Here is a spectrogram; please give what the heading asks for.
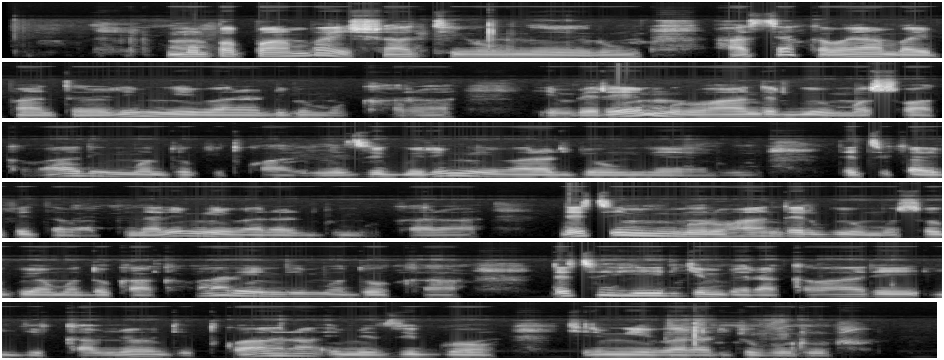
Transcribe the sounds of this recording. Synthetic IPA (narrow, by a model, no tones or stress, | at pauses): umupapawaːmbajeʃaːtʰijumŋe̞ːɾuha̰siakaβajaːmbajepaːnteɾoɾimŋiβaɾaɾjumukʰḁɾa | imbe̞ɾe̞jemuɾuhaːnde̞ɾɡwiːumosoakʰaβaɾimo̞do̞kitwaːɾimiziɡwiɾimŋiːβaɾaɾɟuːmŋe̞ːɾunde̞t͡sekaβifitaβa̰pinaɾimŋiːβaɾaɾɟuːmukʰaɾa | nde̞t͡semuɾuɦaːnde̞ɾɡwiːβumusoɾɡwijamo̞do̞kʰakʰḁβaɾindimo̞do̞kʰande̞t͡se̞ɦiɾɟiːmbe̞ɾeakʰaβaɾiiɟikʰamɲo̞ɟitwaːɾaʔimiziɡo̞ciɾimŋiːβaɾaɾɟuːβuɾuɾu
